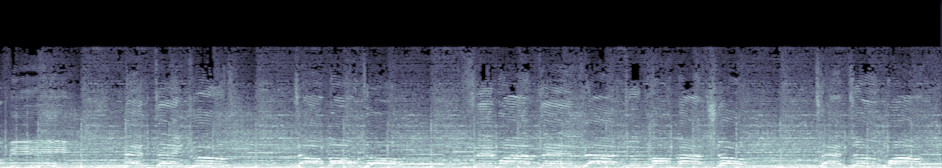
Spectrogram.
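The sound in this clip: A person shouts and yells loudly and almost without pause for about twelve seconds. The voice is harsh and strained, and its pitch moves up and down constantly.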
